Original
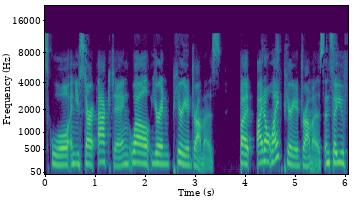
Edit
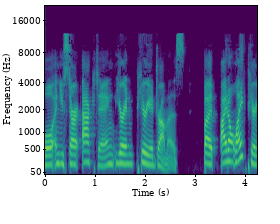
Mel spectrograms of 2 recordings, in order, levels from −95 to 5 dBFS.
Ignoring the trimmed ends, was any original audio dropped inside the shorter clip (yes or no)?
yes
